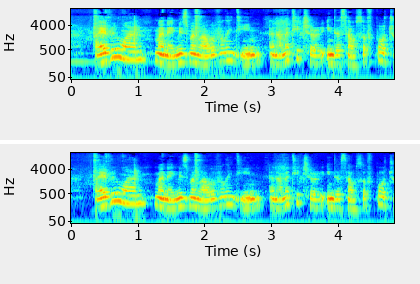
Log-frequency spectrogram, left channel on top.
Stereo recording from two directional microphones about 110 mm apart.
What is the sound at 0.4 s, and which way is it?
Speech, 25° right (ahead or behind).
